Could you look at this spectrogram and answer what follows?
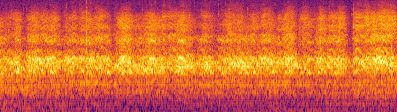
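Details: Crows swarm by the hundreds at daybreak, diving and making a great deal of noise. A continuous blanket of rasping caws rises and falls slightly in waves throughout.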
